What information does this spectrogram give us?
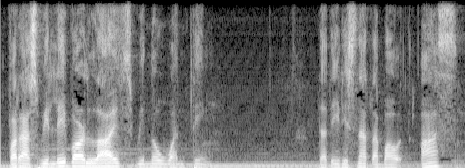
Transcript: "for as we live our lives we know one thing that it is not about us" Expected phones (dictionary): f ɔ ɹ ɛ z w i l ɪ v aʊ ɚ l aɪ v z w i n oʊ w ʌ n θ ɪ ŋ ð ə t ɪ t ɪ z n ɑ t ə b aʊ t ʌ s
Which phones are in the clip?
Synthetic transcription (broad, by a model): f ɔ ɹ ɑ s w i l ɪ v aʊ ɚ l aɪ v s w i n oʊ w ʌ n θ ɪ ŋ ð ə t ɪ t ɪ s n ɑ t ə b aʊ t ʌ s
